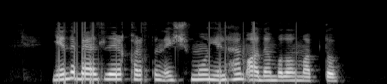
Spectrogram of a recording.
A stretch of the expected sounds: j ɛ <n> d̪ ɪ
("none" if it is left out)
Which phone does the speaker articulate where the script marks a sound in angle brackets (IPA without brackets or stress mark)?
n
